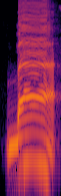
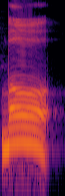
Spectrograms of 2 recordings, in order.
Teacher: pangkal lidah turun atau rileks sehingga suara huruf menjadi tipis. Ba tidak dibaca bo atau lidahnya kita naikkan bo. · Ba tidak dibaca bo atau lidahnya kita naikkan bo. itu adalah lidahnya naik. Sementara huruf ba dibaca dengan posisi lidah yang rileks atau turun. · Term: istifal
